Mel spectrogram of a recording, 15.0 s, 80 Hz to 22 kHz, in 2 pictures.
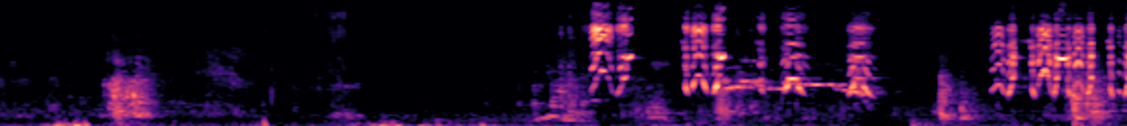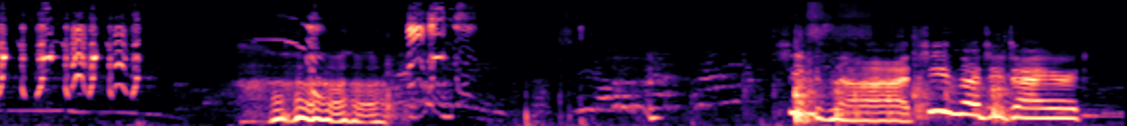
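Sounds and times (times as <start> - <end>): squeaky dog toy squeaking: 4.0 - 6.0, 6.6 - 8.6, 9.4 - 10.8.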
